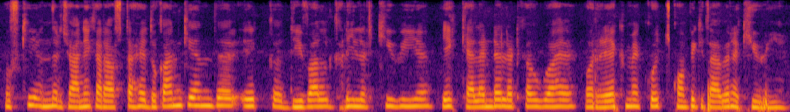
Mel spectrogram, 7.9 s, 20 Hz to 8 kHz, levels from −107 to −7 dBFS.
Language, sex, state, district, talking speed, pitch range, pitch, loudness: Hindi, male, Jharkhand, Sahebganj, 220 wpm, 165-180 Hz, 175 Hz, -29 LUFS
